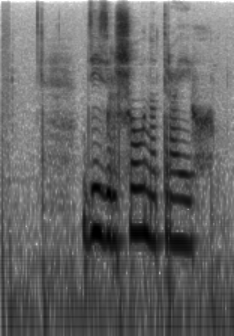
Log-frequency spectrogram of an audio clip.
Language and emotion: Russian, neutral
